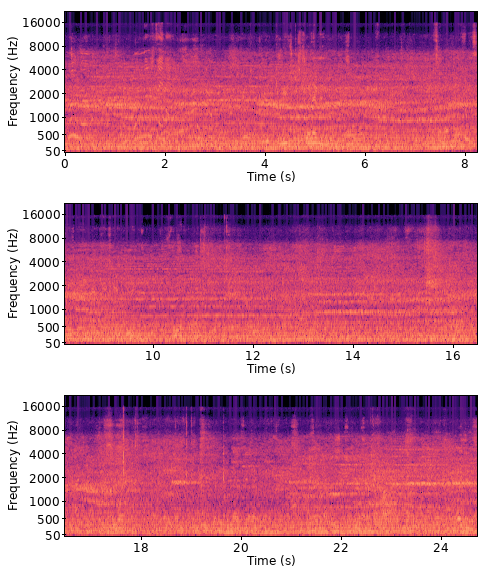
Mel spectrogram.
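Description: A large choir of men chants in unison, echoing through a vast hall.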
